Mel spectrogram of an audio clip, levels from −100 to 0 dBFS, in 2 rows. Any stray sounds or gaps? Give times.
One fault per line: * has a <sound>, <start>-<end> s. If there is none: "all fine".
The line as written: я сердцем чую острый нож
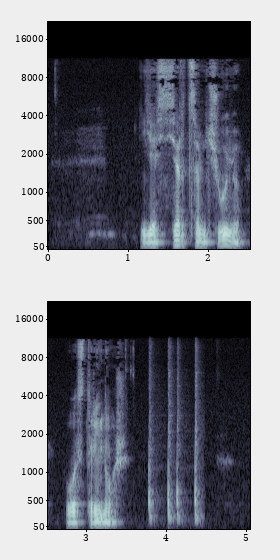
* has a thud, 3.8-4.5 s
